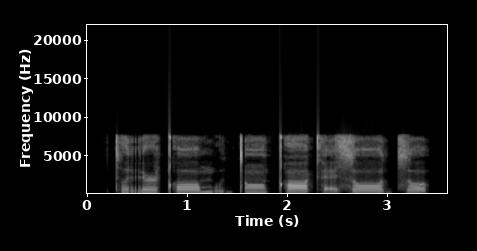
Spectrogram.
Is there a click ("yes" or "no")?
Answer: yes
